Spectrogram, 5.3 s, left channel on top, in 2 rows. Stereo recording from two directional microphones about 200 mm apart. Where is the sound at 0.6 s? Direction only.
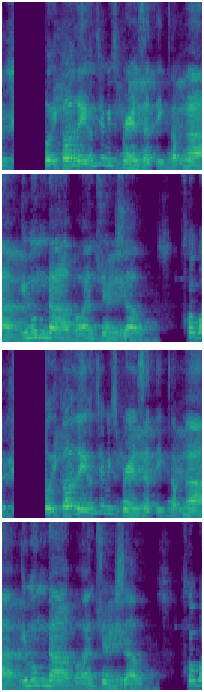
50° right (ahead or behind).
